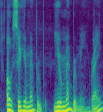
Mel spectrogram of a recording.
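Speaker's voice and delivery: smooth, polished, businesslike professional interviewer voice. Imitating an interviewer from a past job interview: Rick Mombies impersonation. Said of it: "my Rick Mombies, uh, Momboys impersonation coming up".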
